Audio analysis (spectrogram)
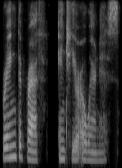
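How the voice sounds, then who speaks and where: Woman, meditation guide, dark relaxed tone, creaky edges, soothing, measured, dry recording. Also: low voice, dry recording. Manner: slow, soothing, measured instruction.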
